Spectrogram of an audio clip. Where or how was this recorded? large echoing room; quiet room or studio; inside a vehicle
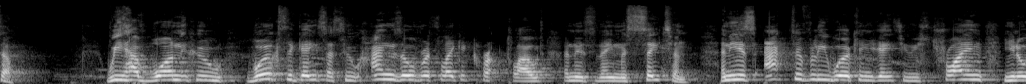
large echoing room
